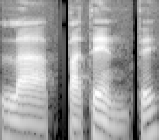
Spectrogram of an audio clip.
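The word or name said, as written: license plate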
